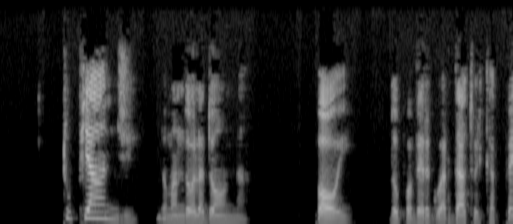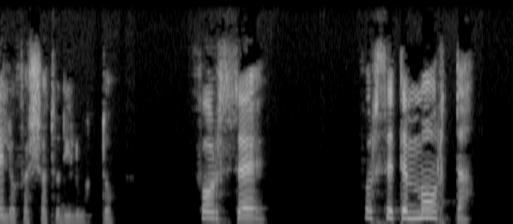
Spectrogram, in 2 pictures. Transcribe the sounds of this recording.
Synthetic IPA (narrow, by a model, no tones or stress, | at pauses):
t̪upːjand͡ʒi | d̪omand̪ɔlad̪ɔnːa | pɔj | d̪oːpoaverɡwa̰rd̪aːt̪oilkapːɛlːofaʃːaːt̪od̪ilut̪ːo | forse | forset̪ɛmːɔrt̪a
